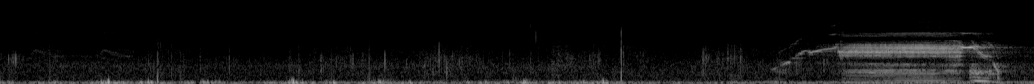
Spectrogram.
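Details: Big bull elk marking territory at the Whistlers campground in Canada. It gives one high, whistled bugle near the end, sliding upward and then holding, after a stretch of low rumbling background with scattered clicks and knocks.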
